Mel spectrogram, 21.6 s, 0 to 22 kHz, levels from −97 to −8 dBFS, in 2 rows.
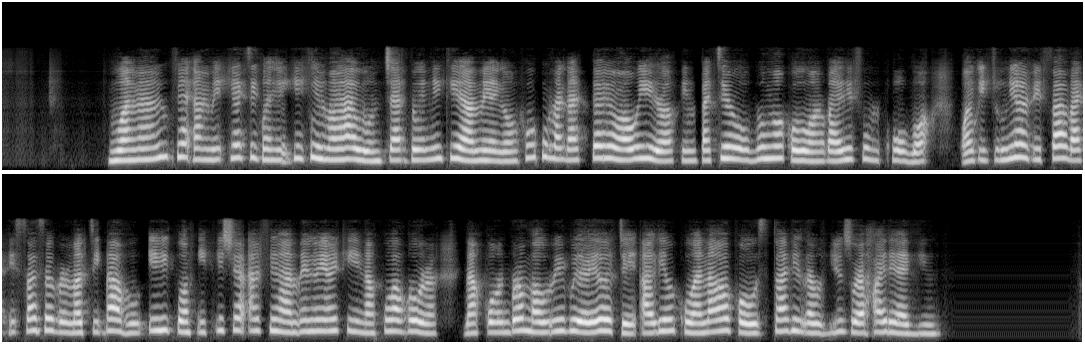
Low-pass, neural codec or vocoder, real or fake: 7.2 kHz; codec, 16 kHz, 0.5 kbps, FreqCodec, larger model; fake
